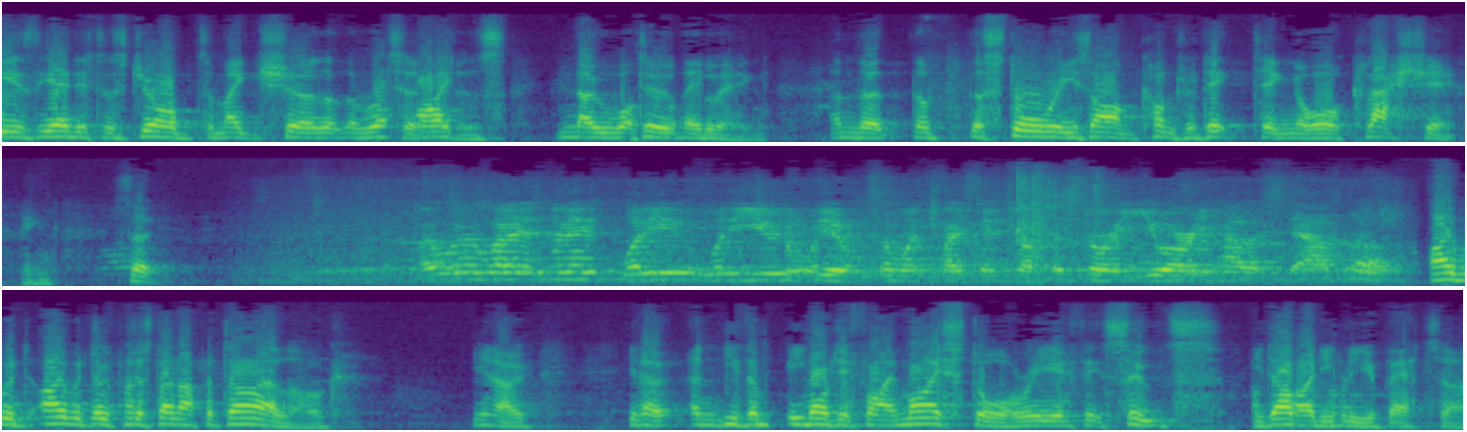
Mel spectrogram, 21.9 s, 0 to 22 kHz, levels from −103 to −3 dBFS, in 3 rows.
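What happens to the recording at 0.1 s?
Nothing goes wrong at 0.1 s; the audio plays through that moment intact, with no dropout, click or distortion.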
